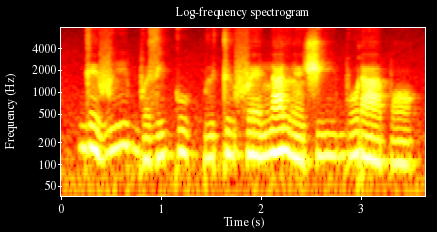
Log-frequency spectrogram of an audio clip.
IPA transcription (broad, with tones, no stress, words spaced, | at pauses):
ɡe˦˨viː˦ bə˨zi˦ku˦˨k͡pɨ˧ tɨ˧fɛ˧ na˦lɛ̃˨ʃiː˧ bo˦ɾaː˧ pɔ˧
